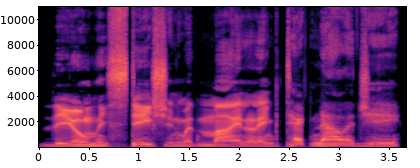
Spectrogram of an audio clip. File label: VOICE COMICAL; Radio Voice -The Only Station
